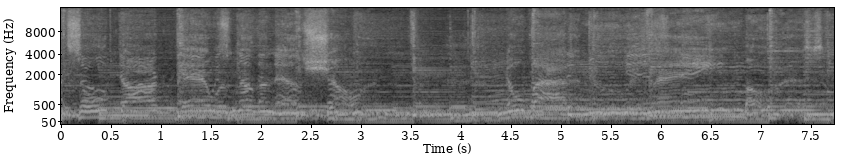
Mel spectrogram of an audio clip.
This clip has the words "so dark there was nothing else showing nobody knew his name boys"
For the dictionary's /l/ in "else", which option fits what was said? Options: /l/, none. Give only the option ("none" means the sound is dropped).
/l/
